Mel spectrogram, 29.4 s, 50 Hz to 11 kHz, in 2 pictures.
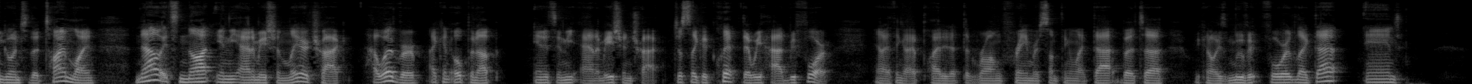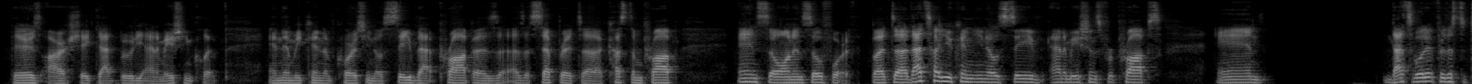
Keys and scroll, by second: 13.7 space.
